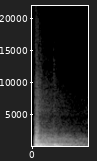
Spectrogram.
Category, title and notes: Sound effects > Objects / House appliances
A bucket being hit in vatious ways recorded by a usb mic trimmed short for possible imapact layering/ foley uses and raw. Visit my links for more Sound packs.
